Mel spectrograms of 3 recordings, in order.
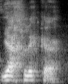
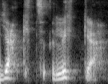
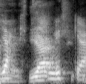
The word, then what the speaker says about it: Jaktlycka: I would say jaktlycka. Oh, the T. You put the T, a big T in there. Every pronunciation of the T, and then break the liquor down into 2 parts.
